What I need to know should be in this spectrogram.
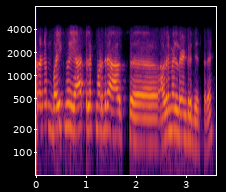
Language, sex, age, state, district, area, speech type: Kannada, male, 45-60, Karnataka, Dharwad, rural, conversation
